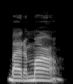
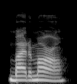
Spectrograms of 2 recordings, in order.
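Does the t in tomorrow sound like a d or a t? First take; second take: d; d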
